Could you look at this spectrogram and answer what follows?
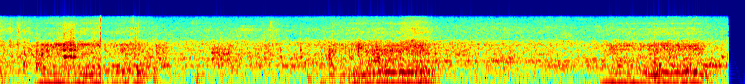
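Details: A woman passed out asleep: low, rumbling snores that rise and fall with her breaths over a steady room hum; snoring.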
